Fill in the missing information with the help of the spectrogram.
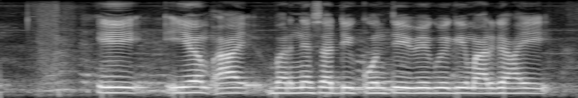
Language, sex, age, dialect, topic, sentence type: Marathi, male, 18-24, Northern Konkan, banking, question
